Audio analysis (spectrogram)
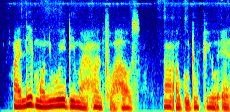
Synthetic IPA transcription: aɪlivmɔniwedemaɪhãndfɔ̰haʊs | naa̰ɡodupʰio̰ʔɛs

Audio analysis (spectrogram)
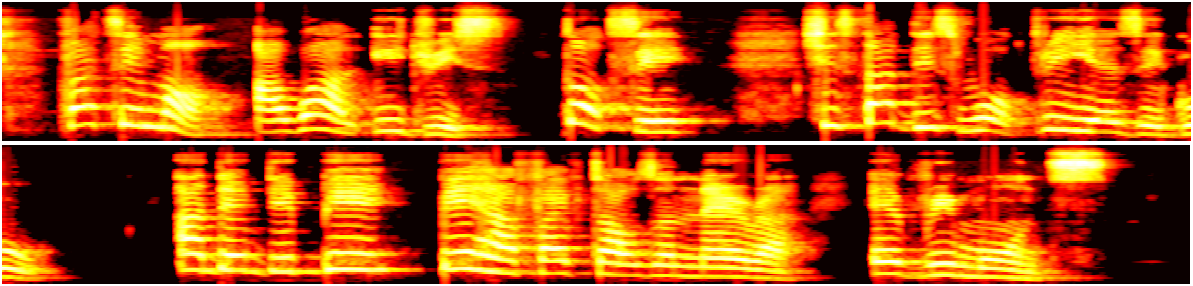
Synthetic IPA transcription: fatimɔawalid͡ʒɹis | tɔkse | ʃistap̚diswɔk̚tɹijizeɡo | ãndɛ̃mdeepeɦafaɪv̥taʊzɔ̃nːaɹa | ɛvɹimɔ̃nt

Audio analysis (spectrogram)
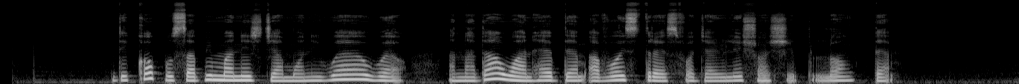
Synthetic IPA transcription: dekʰɔpusabĩmaned͡ʒdɛamɔniwɛwɛl | ãnadawãnɦɛlp̚dɛ̃mʔavɔɪstɹɛsfɔdɛaɹileʃɔ̰̃nʃḭplɔ̃ŋtɛ̃m

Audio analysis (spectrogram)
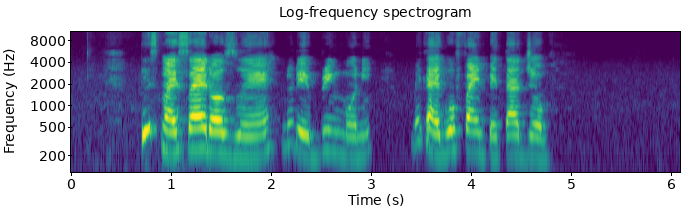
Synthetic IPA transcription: dismaɪsaɪɾɔzuɛnodebɾĩŋmɔni | mekaɪɡofaɪ̃nd̚bɛtad͡ʒɔb

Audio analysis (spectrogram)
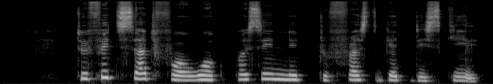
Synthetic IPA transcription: tʰufitsɛtfɔwɔkpʰɜsə̃nːid̚tʰufɜstɡɛt̚diskil

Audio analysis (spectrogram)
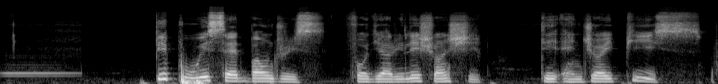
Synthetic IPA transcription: pipʰulwesɛt̚bãʊ̃ndɹis | fɔdɛaɹileʃɔ̃nʃip̚ | d̥eʔɛ̃nd͡ʒɔjpʰis

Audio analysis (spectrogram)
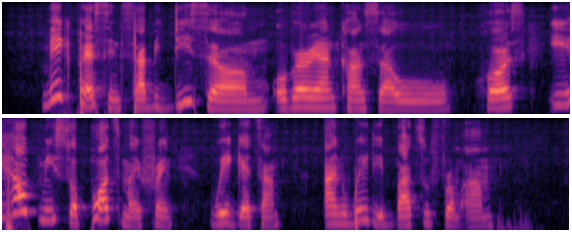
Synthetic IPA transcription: mekpʰɛsĩnsabidisʌmovɛɹiãnkʰãnsau | kʰɔs | ihɛlˠpmisəpɔtmaɪfɹɛ̃nd | weɡɛtãm | ãnwedebatl̩fɹɔ̃ma̰m

